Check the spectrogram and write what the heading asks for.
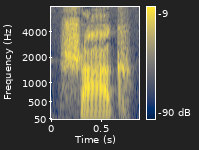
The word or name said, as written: xag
